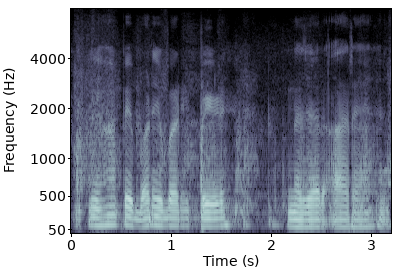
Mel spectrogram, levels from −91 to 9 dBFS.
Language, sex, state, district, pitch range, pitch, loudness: Hindi, male, Bihar, Kaimur, 90-115 Hz, 105 Hz, -16 LUFS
